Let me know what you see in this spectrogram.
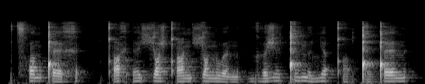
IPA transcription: t͡sʰ ɒ˧ n ǃ ɛ˨ x | qʼ ɛ˨ x ʔ ɛ̤˦˨ ç ɒ˧ ʒ qʼ e˨˦ ŋ ç ɒ˧ n β ə˨ n | ɡʱ ə˨˦ ʒ ɛ̤˦ ǃ ə̤˦ n ə̤˨ ʎ ɛ̤˦ ʔ qʼ ɛ̤˨ ʔ ǃ ə̤˨ ǃ ɛ˦ n

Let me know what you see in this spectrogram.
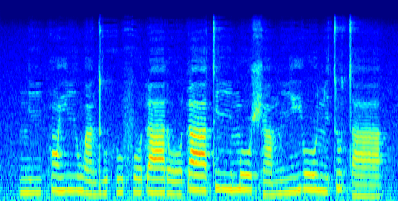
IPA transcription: n iː˨ k ɔ̃˧ j iː˧ w ã˨ d u˨ h u˧ f o˧ ɗ aː˧ ɾ oː˨ ɗ aː˦ t iː˦ m oː˦ ʃ ã˨ m iː˨˦ j oː˦ ɲ ɨ˧ t u˦ t aː˨

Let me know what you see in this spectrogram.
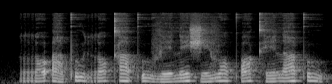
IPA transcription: r ɔ˨˦ ʔ a˧˩˧ pʼ u˥˩ r ɔ˧˥˧ kʰ a˥˩ pʼ u˥˩ v e˨˦ l e˧˥˧ ʃ e˨˦ v ɔ˥˩ pʼ ɒ˧˥˧ kʰ e˨˦ l a˧˥˧ pʼ u˥˩

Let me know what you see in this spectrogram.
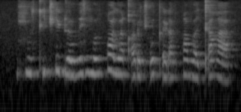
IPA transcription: ɕ u z kʼ i t͡ʃʼ i ɖ œ u̯ ð e z ŋʷ ɐ v q ɔ l o i̯ qʼ a ɽ ʊ t͡ʃʼ o tʼ ə ɽ a v q ɐ v ɐ i̯ kʼ a ʁ a

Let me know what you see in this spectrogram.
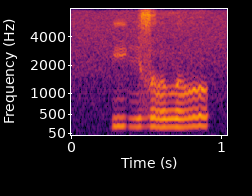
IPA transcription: j i z ɤ ð ɤ

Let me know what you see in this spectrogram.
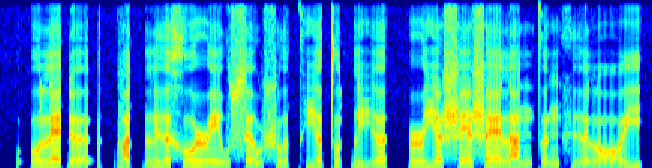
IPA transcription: ʔ o˧˥ l ɛ˧ ɗ əː˨˩˨ ʔ ə˦˥ k̚ v a˨˩ t̚ l ɨ˧˥ ə̯ x o˧˥ ɹ e˨˩˨ w s ə˨˩ w ʂ u˨˩ ə̯ t̪ʰ i˧˥ ə̯ t̪ o˦˥ t̚ l i˨˩˦ ə̯ | ɹ i˧ ə̯ ʂ e˧˥ ʂ ɛ˧ l a˨˩ n t̪ ə˨˩˦ ŋ h ɨ˨˩ ə̯ l ɔ˨˩˦ j

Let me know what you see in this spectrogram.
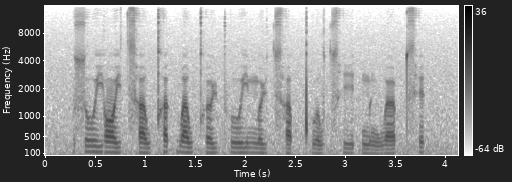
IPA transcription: s uː˧ j ɔː˨ j t͡sʰ ɐ˨˧ w kʰ ɐ˥ k̚ w ɐ˧ w kʰ ɵ˨˥ ɥ pʰ uː˨˧ j m ɵ˨ ɥ t͡sʰ ɐ˨˥ p̚ kʷʰ ɐ˨˥ w t͡sʰ iː˨ t̚ m ɪ˨˩ ŋ w œː˨˥ p̚ t͡sʰ ɪ˥ k̚

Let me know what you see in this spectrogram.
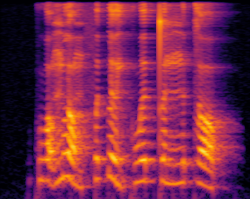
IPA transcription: k w ɔ̰˧˥ ŋ l ɔ˧˩ m f ə˦˥ t̚ l ə˧˩ j k w ə˦˥ t̚ t̪ ə˧ n ŋ ə˦˥ t̚ z ɔ˨˩ p̚

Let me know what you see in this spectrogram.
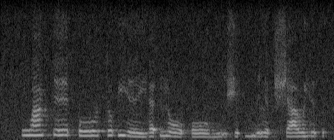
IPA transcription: w ã˦ k e˦ ʔ o˦ ʊ̯ t ʊ˦ ʔ j e˨ j ɛ˦ ʔ n o˨ ʔ o˨ ʊ̯ m ḭ˦˨ ʃ ɪ˦ ʔ b ḭ˦˨ l ɪ˦ ʔ ʃ a˦ ʊ̯ j ɪ˦ ʔ

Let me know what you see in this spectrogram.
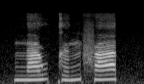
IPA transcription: n a˧˥ w k ə˧˥ ŋ f a˦˥ t̚

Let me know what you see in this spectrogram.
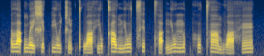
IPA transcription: l a˦ ʔ ŋ w e˧ ɕ e˦ t̚ p j u˧ t͡ɕ ẽ˨ k̚ t̪ʰ w a˧ h j u˧ kʰ a˥˧ w n̪ j u˦ t͡sʰ i˦ t̚ t̪ʰ a˨ ʔ ŋ j u˥˧ n̪ ə˦ p̚ h u˦ t̪ʰ ã˥˧ b w a˨˩ h ẽ˦

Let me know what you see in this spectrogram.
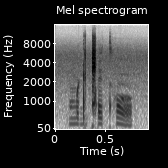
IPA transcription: m ə ɖ ə ǁ ɪ t̪ʰ ũ

